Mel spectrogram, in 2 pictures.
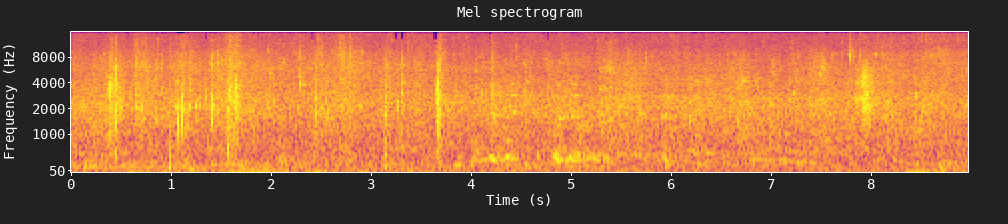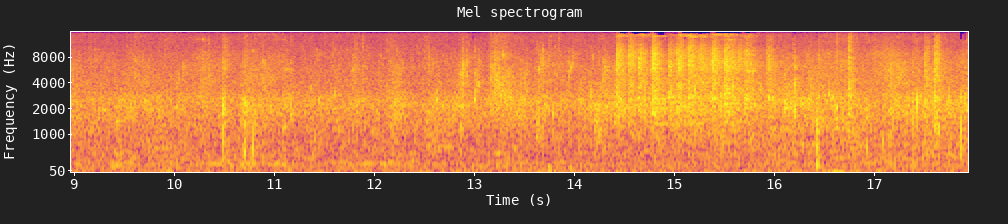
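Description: Shallow water flows gently over a stony bed.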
